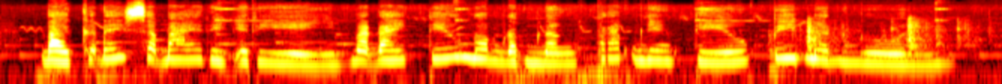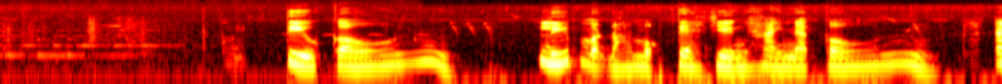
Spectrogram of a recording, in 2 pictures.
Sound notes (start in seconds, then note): none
